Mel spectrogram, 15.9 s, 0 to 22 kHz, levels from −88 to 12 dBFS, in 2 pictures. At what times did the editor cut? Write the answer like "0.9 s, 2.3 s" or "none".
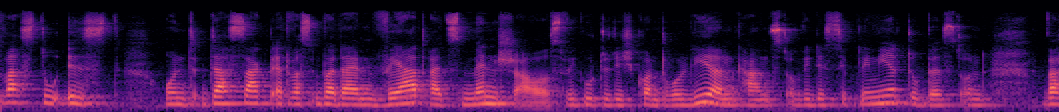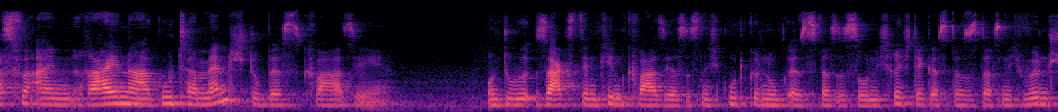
11.5 s, 14.1 s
